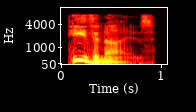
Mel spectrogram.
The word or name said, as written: heathenize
